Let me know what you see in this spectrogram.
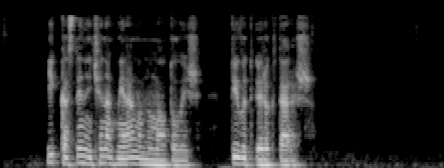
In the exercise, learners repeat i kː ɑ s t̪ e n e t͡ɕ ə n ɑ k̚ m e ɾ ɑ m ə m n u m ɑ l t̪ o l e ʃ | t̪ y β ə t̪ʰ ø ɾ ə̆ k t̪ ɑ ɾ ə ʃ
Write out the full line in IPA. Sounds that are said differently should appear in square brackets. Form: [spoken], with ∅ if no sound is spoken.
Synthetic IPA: i kː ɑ s t̪ e n e t͡ɕ ə n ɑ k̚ m e ɾ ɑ [ŋ] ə m n u m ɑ l t̪ o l e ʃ | t̪ y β ə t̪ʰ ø ɾ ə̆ k t̪ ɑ ɾ ə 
